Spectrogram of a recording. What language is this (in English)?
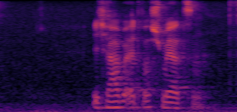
German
